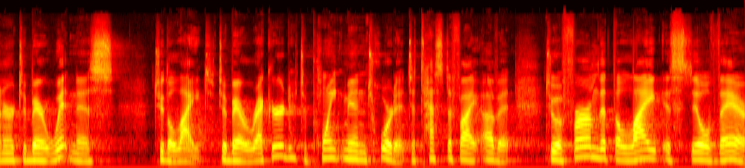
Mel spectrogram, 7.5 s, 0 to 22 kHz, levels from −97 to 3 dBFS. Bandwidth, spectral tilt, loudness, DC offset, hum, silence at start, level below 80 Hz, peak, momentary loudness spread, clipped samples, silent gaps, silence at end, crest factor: 17 kHz; -3.5 dB/octave; -25 LUFS; under 0.1%; none; 0 s; -78 dBFS; -6 dBFS; 8 LU; under 0.1%; none; 0 s; 20 dB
